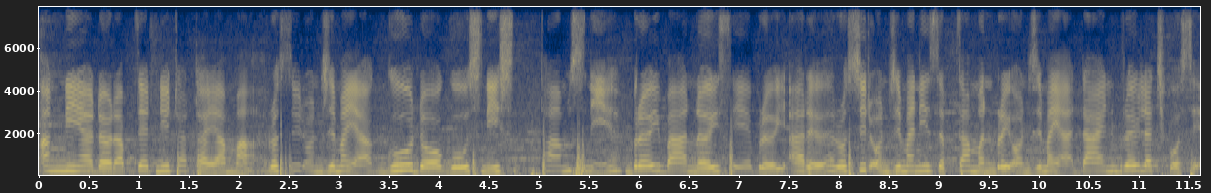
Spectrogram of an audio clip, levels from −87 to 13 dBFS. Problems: none marked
